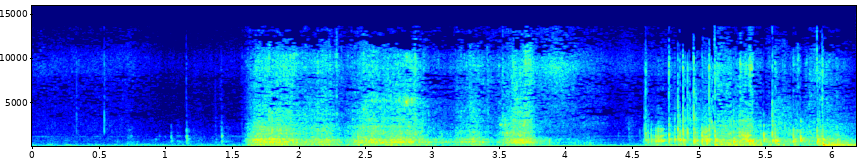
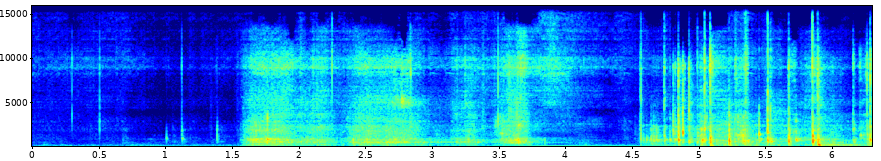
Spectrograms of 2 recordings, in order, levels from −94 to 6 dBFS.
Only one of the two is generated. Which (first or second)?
second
